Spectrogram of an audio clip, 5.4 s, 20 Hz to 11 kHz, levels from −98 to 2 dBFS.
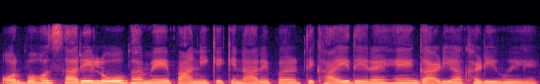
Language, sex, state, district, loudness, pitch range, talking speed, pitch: Hindi, female, Madhya Pradesh, Bhopal, -17 LUFS, 200-225 Hz, 190 wpm, 210 Hz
